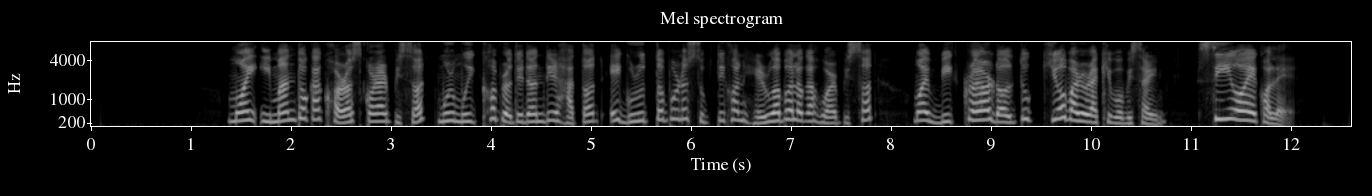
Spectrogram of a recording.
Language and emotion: Assamese, angry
